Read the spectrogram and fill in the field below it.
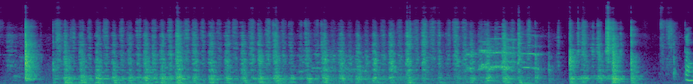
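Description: Scraping a stuck tag off plywood on a stair, rapid rough rubbing and rasping strokes in an uneven rhythm, close and moderately loud with brief pauses.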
